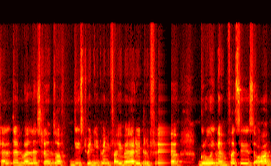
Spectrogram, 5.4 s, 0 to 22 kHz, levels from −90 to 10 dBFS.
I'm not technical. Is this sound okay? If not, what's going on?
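No, it isn't quite right. From about 2.77 to 3.17 seconds the speech turns choppy and robotic, with four small holes where tiny pieces go missing. This is repeated packet loss (robotic sound): the audio travels in small chunks over a network, some arrive late or not at all, and the receiver covers each hole by stretching the sound it just played. The longest hole is about 32 milliseconds.

Right after, from 3.19 to 3.43 seconds, there is a smeared, buzzy stretch, about a quarter of a second long, that never falls fully silent. What comes after picks up with that piece missing. The likely cause is a long network dropout: nothing arrived for that stretch, so the receiver kept drawing out the last sound to fill the gap, and that part of the speech was lost.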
